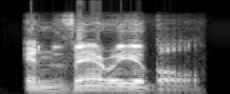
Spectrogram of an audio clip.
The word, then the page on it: invariable: British English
